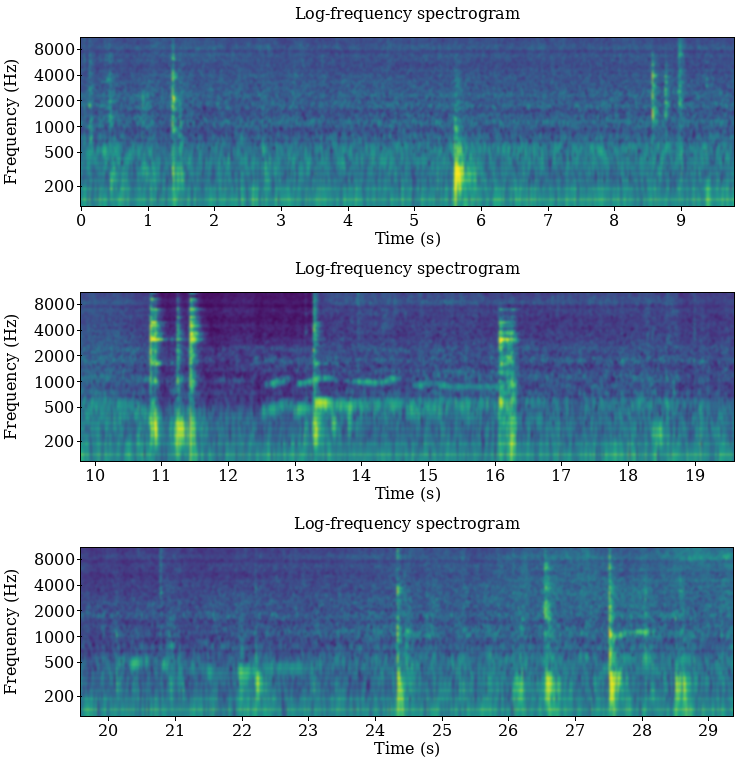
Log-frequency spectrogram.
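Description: Diced chicken and onions sizzling steadily in a pot, with a utensil clinking and scraping against the pot as it is stirred now and then. A few sharp clinks stand out about eleven and sixteen seconds in, and the sizzle dips briefly between them.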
